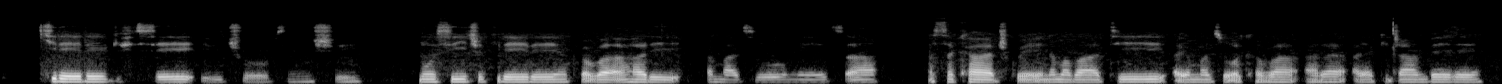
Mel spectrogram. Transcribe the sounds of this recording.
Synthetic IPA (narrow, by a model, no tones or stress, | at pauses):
kʰiɾe̞ɾe̞ɡifi̥se̞iβit͡ʃṵvjiːnʃi | muːsijit͡ʃo̞kʰiɾe̞ɾe̞hakʰa̰βaɦaɾi | amazumeːz̥aː | sakʰad͡ʒɡwe̞̰namaβaːtʰia̰jamazṵa̰kʰa̰βa̰ːɾaajakid͡ʒaːmbe̞ɾe̞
